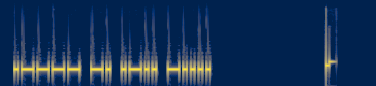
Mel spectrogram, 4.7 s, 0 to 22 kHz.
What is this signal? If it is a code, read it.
Morse code, heard as a keyed tone, about 25 wpm, 690 Hz. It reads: 1NL6
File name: practice / 25wpm / Four Letter-Number Combinations - 25wpm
